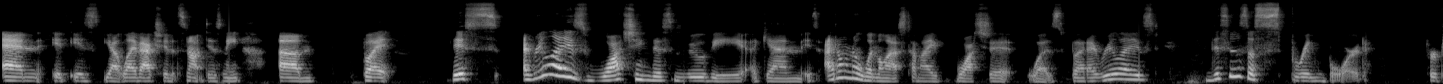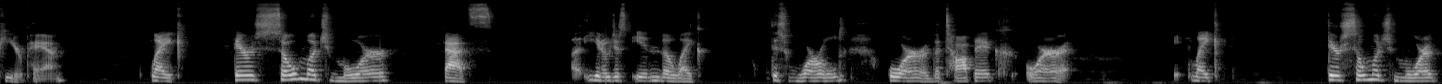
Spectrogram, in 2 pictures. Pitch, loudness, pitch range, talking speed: 160 Hz, -23 LUFS, 135-190 Hz, 130 wpm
